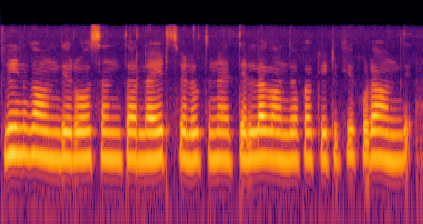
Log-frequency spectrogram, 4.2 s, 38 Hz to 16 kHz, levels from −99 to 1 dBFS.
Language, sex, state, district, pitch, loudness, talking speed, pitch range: Telugu, female, Andhra Pradesh, Sri Satya Sai, 225 Hz, -16 LUFS, 170 wpm, 220-230 Hz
